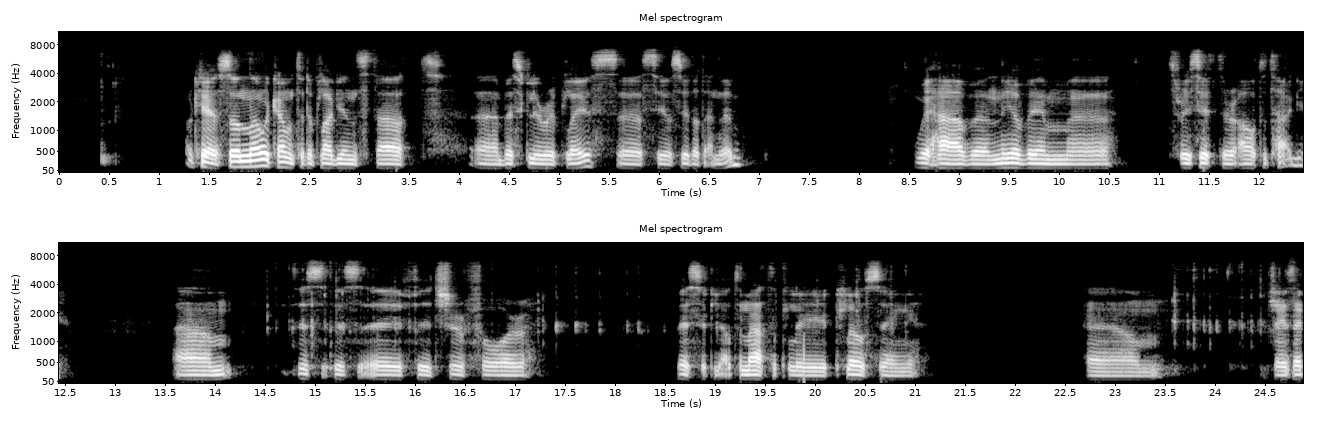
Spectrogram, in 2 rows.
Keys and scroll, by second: 14.5 super+t, 14.6-16.7 typing, 17.2 ctrl+d, 19.5-21.0 typing, 23.3-24.8 typing.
